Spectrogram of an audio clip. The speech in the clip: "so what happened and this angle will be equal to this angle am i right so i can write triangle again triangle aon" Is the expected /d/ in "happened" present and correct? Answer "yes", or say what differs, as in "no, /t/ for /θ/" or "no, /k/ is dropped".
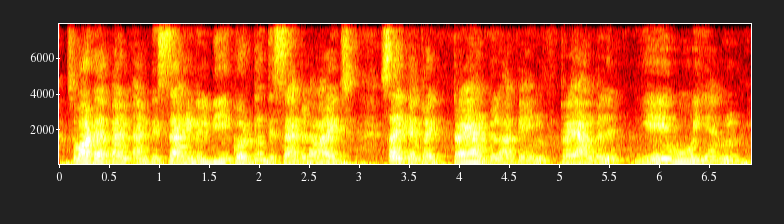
no, /d/ is dropped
